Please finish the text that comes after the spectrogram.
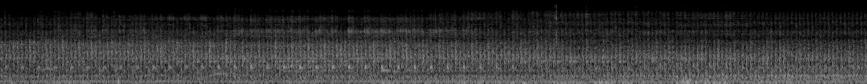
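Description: A 2012–13 Mahindra 475 tractor with new gear and hydraulic oil idles close by, its diesel engine giving a steady, even rumble with a faint knocking pulse, running alone without talk.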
